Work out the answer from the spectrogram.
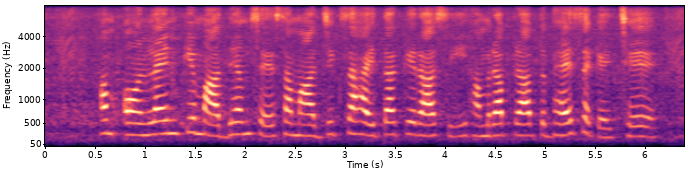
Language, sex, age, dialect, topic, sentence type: Maithili, female, 18-24, Southern/Standard, banking, question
